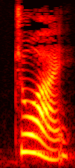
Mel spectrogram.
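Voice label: "zhuai4", Mandarin Chinese pinyin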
